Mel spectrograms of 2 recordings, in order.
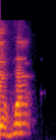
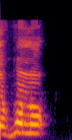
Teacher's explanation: the Fanti will have the word final vowel deleting, but the Asante P maintains the vowel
